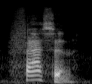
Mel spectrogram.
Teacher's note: with the verb fasten the t is silent it's not fasten it's fasten fasten is the verb it says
